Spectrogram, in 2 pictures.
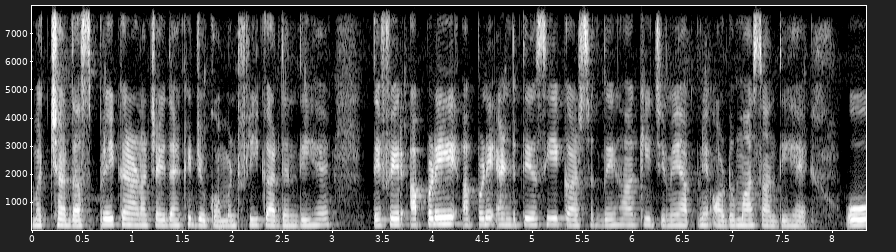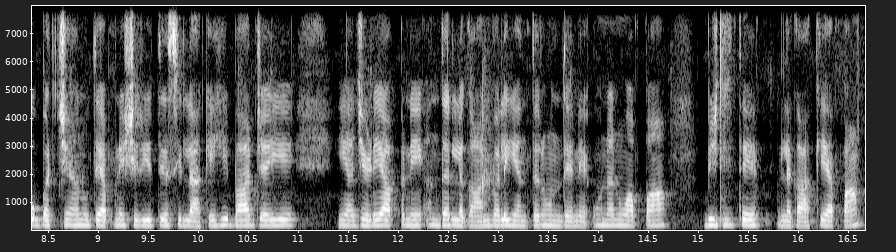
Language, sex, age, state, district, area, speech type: Punjabi, female, 45-60, Punjab, Ludhiana, urban, spontaneous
